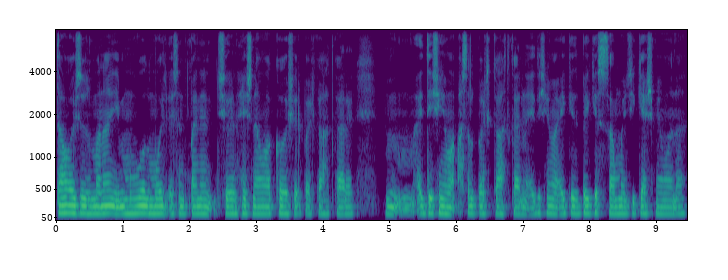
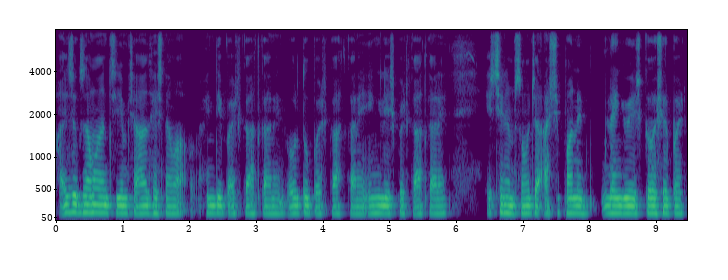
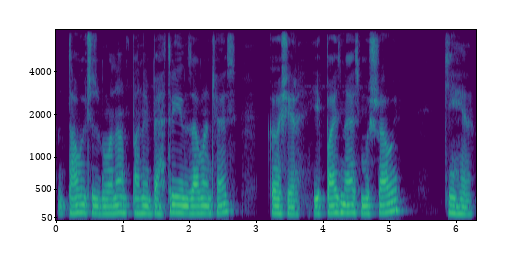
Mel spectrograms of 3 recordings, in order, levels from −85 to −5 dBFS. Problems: constant background noise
